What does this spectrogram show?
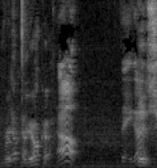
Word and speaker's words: Rioja: Tempranillo Rioja, or Rioja if you spell it our way. Well, Rioja if you pronounce it. Now- the way the Spanish do.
